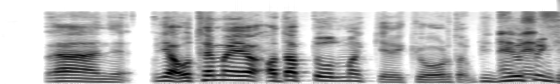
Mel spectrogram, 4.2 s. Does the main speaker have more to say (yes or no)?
yes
